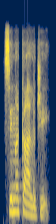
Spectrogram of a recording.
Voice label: "Synecology", Indian

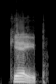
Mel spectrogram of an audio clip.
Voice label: "gape", American

